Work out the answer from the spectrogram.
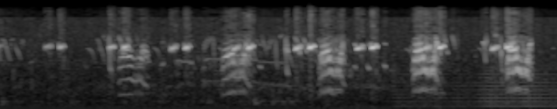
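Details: Morning quail calls meant to attract quails to traps: sharp short whistled notes mixed with rougher nasal bursts, irregularly spaced, and a low steady hum in the second half.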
